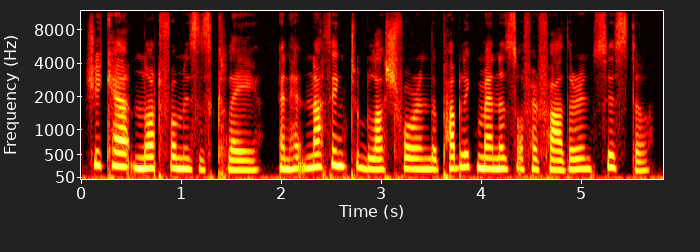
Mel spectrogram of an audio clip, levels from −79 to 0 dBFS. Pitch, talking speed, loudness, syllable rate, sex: 220 Hz, 215 wpm, -16 LUFS, 5.0 syllables/s, female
